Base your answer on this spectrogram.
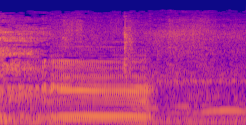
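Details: Domestic cow on a farm near the Bangladesh-India border, one short, harmonic, steady moo of under a second, followed by a brief rising tone, in a small enclosed space with people talking nearby.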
